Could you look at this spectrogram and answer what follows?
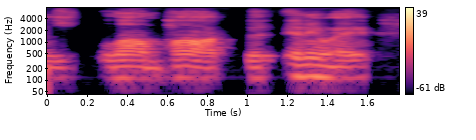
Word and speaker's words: Lompoc: I guess the correct pronunciation is Lompoc, but anyway, it's a town about 30 miles from going straight towards the ocean from Neverland.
